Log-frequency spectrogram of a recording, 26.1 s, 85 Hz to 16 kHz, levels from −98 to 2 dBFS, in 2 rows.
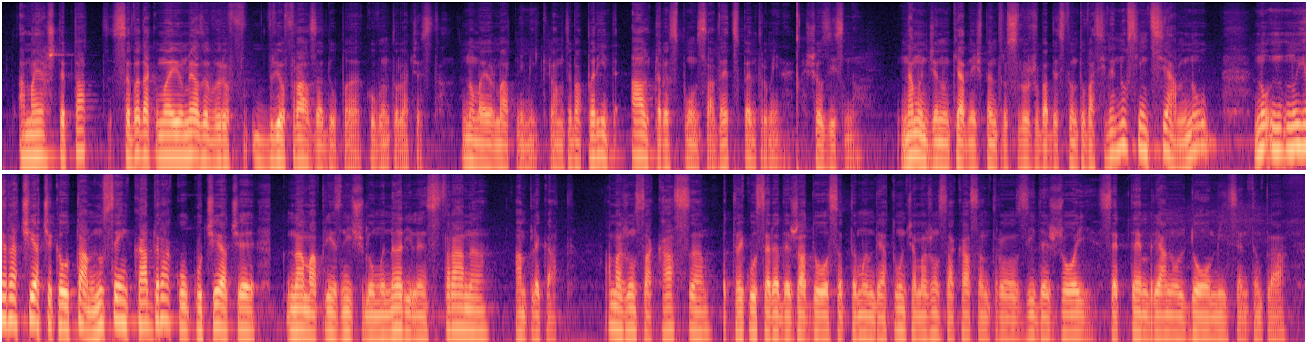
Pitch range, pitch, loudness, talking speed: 100-130 Hz, 110 Hz, -20 LUFS, 190 wpm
